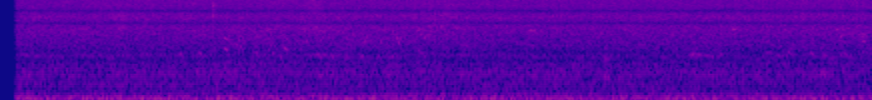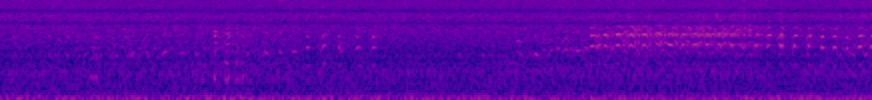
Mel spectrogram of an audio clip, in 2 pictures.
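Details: Little grebes in the breeding season, agitated, chasing and confronting one another while calling loudly; near the end a high, rapid, rising trill with harmonics cuts through a constant loud low rumble of background noise.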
